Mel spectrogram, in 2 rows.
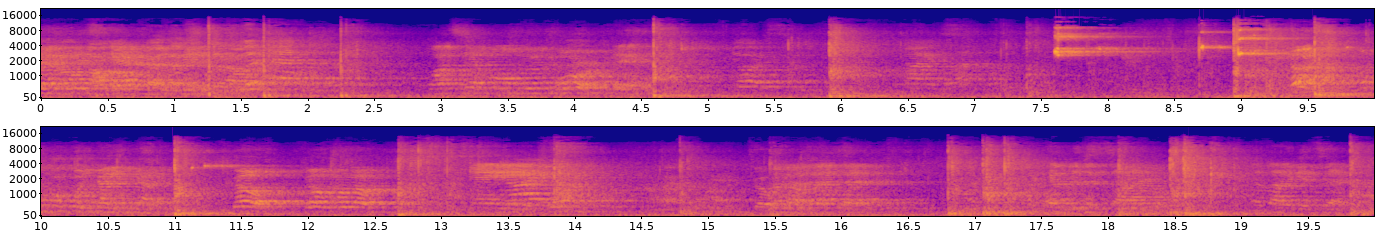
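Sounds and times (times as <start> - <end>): players' voices: 0.0 - 20.0.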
